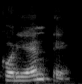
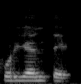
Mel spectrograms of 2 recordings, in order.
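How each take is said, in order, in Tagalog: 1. Ang unang patinig ay tunog 'o'. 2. Ang unang patinig ay tunog 'u'. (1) "Ito pala ay kuryente. ... hindi siya U" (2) "Nasanay tayo na kuryente"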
